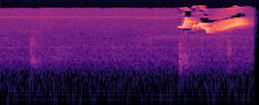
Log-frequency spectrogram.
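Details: An Eastern crowned warbler, a hard-to-find bird, sings a single high phrase: quick sharp notes running into a long, buzzy, wavering ending, with faint background hiss and a soft tap earlier.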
